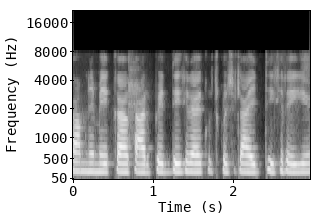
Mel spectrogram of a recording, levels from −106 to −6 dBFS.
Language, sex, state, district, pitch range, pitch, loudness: Hindi, female, Maharashtra, Mumbai Suburban, 195-205 Hz, 200 Hz, -18 LUFS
